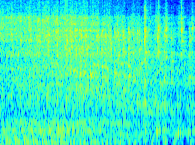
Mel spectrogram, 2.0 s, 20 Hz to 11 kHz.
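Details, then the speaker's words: Kawasaki FR730V V-twin on a Cub Cadet Z-Force SX60 mower, rebuilt about 14 months earlier: idle starts steady then turns lumpy with missing pulses; won't rev up and bogs under blade load, as if running on one cylinder. "I can't get it to rev up. So, right away when I put the blades on and I'm mowing, it just bogs right down and I got to go slow."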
